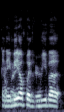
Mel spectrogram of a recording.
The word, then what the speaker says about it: Reba: dad what happened and they meet up with Reba reeba McIntyre I said it right that time somebody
